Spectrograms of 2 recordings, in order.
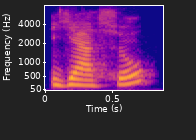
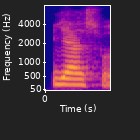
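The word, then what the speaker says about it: Γεια σου: So, hello, it's Yasu. Yasu? Yes, it's Yasu. It's like ya, but if you want to say hello to you, it's like Yasu.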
